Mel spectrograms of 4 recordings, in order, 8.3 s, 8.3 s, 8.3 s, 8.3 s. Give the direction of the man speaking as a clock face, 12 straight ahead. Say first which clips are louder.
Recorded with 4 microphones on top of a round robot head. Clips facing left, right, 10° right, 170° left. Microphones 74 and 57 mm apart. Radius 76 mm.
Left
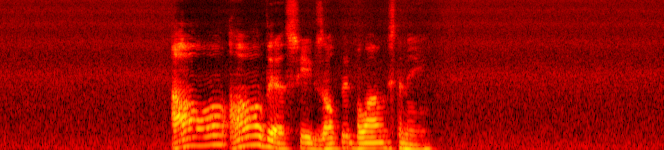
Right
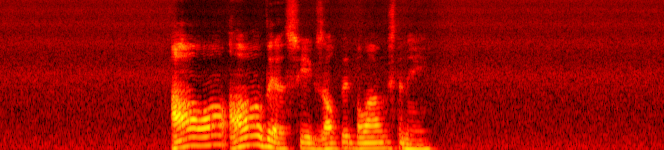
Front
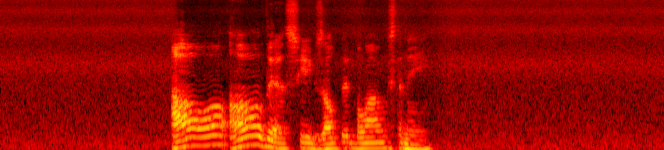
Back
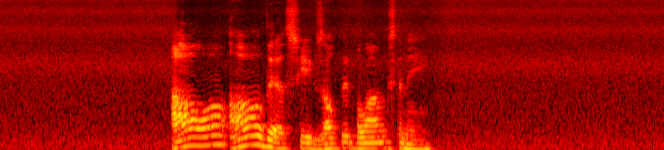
Right 5 dB, back 1 dB; 3 o'clock.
